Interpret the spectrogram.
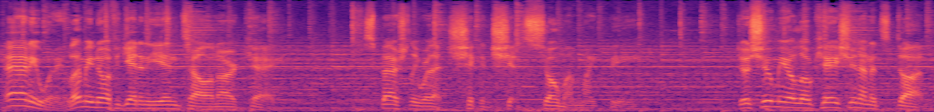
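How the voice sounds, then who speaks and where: An actor playing a brash, hot-headed gang boss in a video game dub, with slangy, swaggering tough talk. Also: male voice, mid-range voice, sing-song, normal speed, lightly acted. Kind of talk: English-dub video game cutscene acting. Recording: music behind the voice.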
